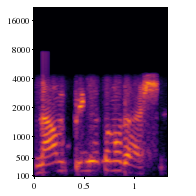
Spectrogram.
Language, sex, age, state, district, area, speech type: Bengali, male, 18-30, West Bengal, Uttar Dinajpur, urban, conversation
